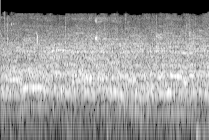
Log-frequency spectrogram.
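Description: Basketball arena crowd murmuring steadily, with a basketball bouncing on the hardwood court.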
